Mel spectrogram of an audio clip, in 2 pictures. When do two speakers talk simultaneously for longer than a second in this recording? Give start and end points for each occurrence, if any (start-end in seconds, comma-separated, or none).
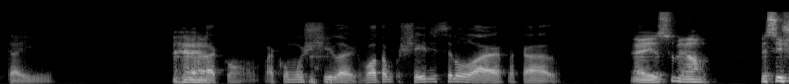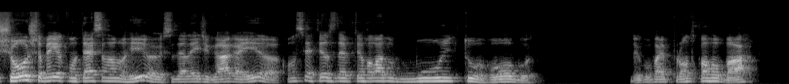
none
